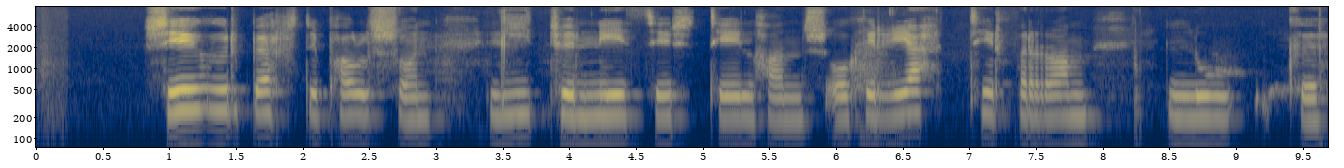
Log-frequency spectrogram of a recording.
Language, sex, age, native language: Icelandic, male, 12, Icelandic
